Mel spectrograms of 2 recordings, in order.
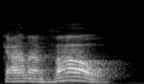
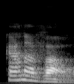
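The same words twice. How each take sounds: First: Carnaval slow and loud, VAL stretched long; exaggerated final stress. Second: Carnaval said loudly, weight on VAL; stressed last syllable. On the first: Teacher showing the stressed syllable in Carnaval, VAL loud and drawn out. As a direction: draw out the VAL in Carnaval, loudly. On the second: Teacher presenting the example word Carnaval, loud with final stress. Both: Shown as a demonstration. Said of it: "que é a sílaba tônica".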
